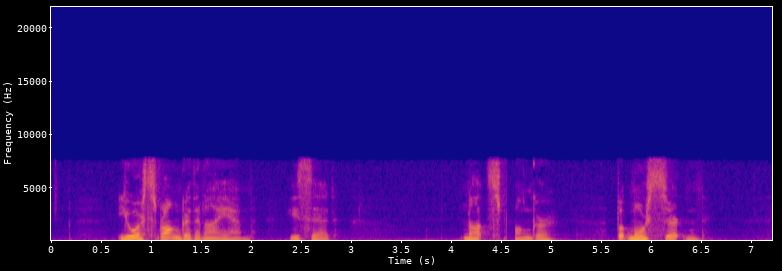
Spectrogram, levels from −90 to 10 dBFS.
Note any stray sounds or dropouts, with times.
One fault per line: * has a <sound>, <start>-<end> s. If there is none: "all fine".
* has a dropout, 4.6-4.6 s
